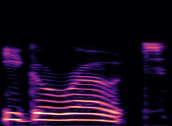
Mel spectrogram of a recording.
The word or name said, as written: Igorot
